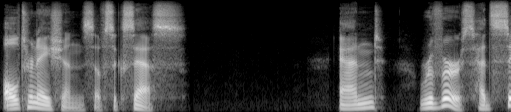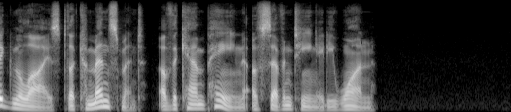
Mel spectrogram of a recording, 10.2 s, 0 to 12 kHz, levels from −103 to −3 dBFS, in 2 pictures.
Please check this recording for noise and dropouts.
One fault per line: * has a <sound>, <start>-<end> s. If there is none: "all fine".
all fine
